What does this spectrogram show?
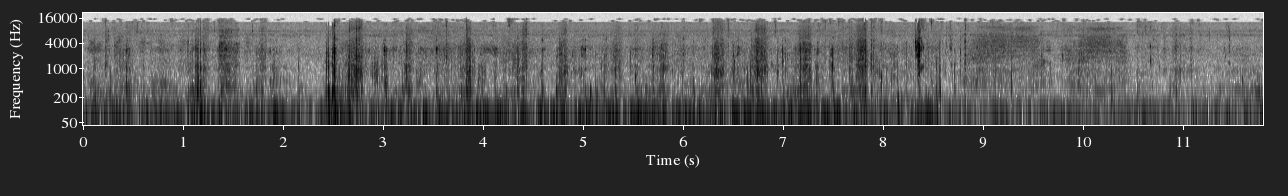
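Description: Crisp crunching and chewing of a bitten raw cucumber, with a louder crunch about two and a half seconds in. Near the end, a softer crackle as charred grilled fish is pulled apart by hand.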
